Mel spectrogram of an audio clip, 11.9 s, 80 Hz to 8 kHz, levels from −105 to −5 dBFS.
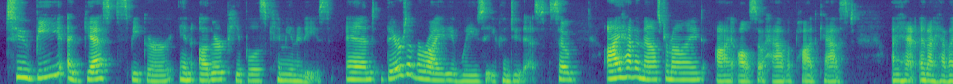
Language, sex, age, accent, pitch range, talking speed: English, female, 40-59, American, 180-225 Hz, 175 wpm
